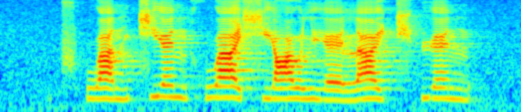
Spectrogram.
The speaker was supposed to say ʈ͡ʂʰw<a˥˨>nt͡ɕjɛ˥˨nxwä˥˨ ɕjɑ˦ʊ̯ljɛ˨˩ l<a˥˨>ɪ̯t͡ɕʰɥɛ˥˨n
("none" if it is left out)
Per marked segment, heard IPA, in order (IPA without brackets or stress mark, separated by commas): a˨˦, a˥˨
